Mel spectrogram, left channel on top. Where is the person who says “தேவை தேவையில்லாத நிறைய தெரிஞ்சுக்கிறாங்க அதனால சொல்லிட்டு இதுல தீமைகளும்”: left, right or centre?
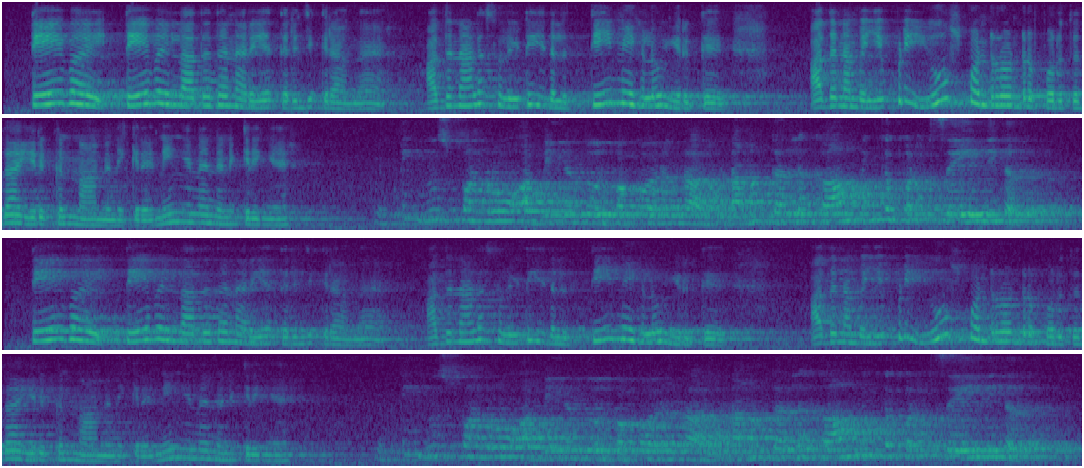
Left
